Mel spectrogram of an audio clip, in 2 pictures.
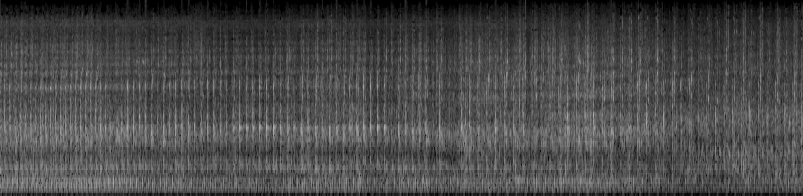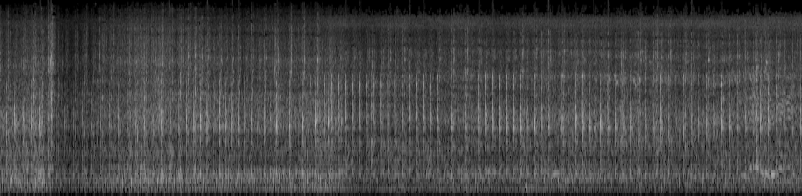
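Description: Single-cylinder diesel engine of a two-wheel hand tractor running steadily as the machine works through wet, muddy soil, with a rapid, even firing beat. The sound dips briefly about halfway through.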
